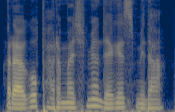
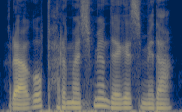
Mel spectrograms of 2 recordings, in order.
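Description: The two takes are said the same way.

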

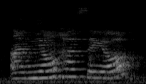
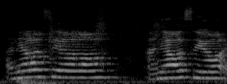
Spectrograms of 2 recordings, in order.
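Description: First: 안녕하세요 with distinct syllables, rising at the end; every sound pronounced. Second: 안녕하세요 quick and smooth, h dropped; fluent. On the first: Teacher repeats hello for learners, 안녕하세요 with each syllable distinct. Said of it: "pronounce every sound". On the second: Teacher repeats hello for learners, 안녕하세요 fast and fluent. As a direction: run 안녕하세요 together as one fluent word. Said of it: "sound as fluent as possible". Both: Shown as a demonstration.

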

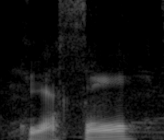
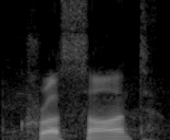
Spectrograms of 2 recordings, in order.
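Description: First: Croissant said the French way, "kwah-sohn"; French accent. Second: Croissant the American way, "kruh-SAHNT"; anglicised Croissant. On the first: Player toys with a fun word, French accent. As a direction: say croissant in French, dropping the final t. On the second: Player toys with a French word, anglicised Croissant. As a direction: say Croissant with English r and final t. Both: Shown as a demonstration. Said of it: "say in a French accent".

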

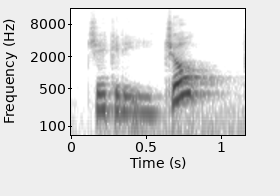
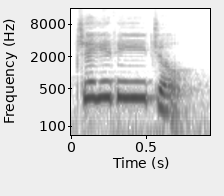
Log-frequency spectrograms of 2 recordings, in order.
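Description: First: Said in the usual way. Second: Jiggity jumps up high and loud; high bouncy jolt. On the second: Acted. Refrain, second take high.

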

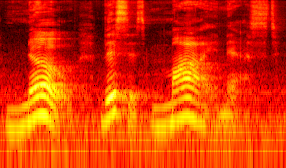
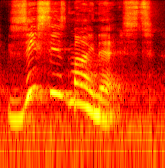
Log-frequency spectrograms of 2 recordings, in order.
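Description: First: Low, loud, slow retort; emphatic storybook squabble; indignant chicken. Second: Put-on high, loud, slow French-accented protest; storybook duck with French accent. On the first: Acted. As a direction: argue back firmly, punching each word. Chicken argues back. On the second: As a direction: claim it indignantly in a hammy French accent. Duck fights for the nest.

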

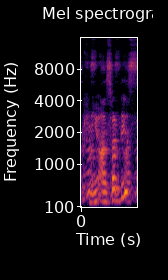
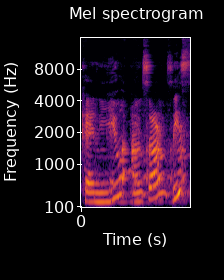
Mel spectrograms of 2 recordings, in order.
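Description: First: Said in the usual way. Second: Very slow, each word stretched; slow model phrase. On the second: Shown as a demonstration. Teacher modelling a question slowly for class. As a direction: drag the question out.

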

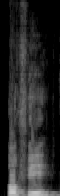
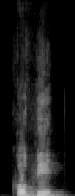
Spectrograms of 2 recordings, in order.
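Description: First: Said in the usual way. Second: "Coffee" with a high rising tune. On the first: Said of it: "değil". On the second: Shown as a demonstration. Teacher showing students the right intonation, rising "Coffee". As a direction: lift "Coffee" up at the end.

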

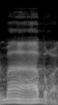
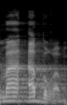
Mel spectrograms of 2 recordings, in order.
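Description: First: ما أبغى with the hamza softened, not fully stopped; eased hamza. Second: ما أبغى with a full, clear glottal stop on أ; full hamza. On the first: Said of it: "لا يحقق الهمزة". (ما أبغى بهمزة مسهلة) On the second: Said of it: "لا يقول". (ما أبغى بهمزة محققة خالصة) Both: Shown as a demonstration.

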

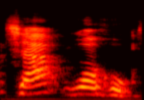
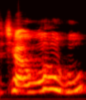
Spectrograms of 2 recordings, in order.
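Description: First: Said in the usual way. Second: The name said higher and louder; excited. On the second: Retold or imitated. Father proudly saying the new baby's name, excited and loud. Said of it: "Y en este momento dice".

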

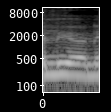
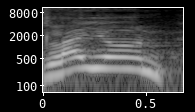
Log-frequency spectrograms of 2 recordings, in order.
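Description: First: Said in the usual way. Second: "Lion" said as English LAI-on, two syllables, higher; mock English "Lion"; English-style Lion. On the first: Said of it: "en vez de Leon". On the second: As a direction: say "Lion" like the English word instead of León. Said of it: "así como dice Jesus".

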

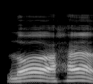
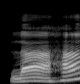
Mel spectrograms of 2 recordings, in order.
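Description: First: লহা with a thick, full ল; heavy lam. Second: লাহা with a thin, light ল; light lam. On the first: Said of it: "আল্লাহ লেখাটি মোটা করা হবে". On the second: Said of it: "যদি নিচে আসে তাহলে পাতলা করা হবে". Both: Shown as a demonstration.

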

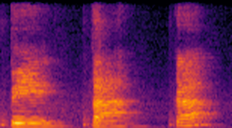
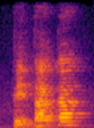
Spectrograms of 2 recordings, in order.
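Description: First: Petaca very slowly, broken into pe, ta, ca; syllable by syllable. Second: Said in the usual way. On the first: Shown as a demonstration. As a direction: spell out petaca in separate syllables. Mnemonic split into syllables. (petaca, sílaba por sílaba, muy despacio)

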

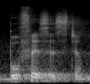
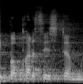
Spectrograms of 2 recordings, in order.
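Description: First: बुफे as "boo-FAY"; correct buffet system. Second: बफर as "buh-phar"; wrong buffet system. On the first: Teacher gives the correct term, बुफे as "boo-FAY". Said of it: "क्या कहते हैं". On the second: Teacher rejects the village form, बफर as "buh-phar". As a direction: put a false r ending on बफर. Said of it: "ना कि". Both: Shown as a demonstration.

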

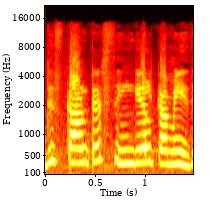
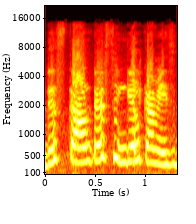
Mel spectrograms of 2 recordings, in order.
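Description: The two takes are said the same way.

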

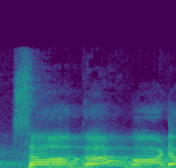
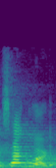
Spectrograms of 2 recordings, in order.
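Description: First: "सगवड़" slowly, four separate letter sounds; slow reading. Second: "सगवड़" short and joined up; all together. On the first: Teacher introduces the next word, "सगवड़" slowly sounded out. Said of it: "आप slowly पढ़ सकते हो". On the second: Teacher answers how to read it, "सगवड़" all together. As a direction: say "सगवड़" as one word. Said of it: "पूरा एक साथ में पढ़ना है". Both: Shown as a demonstration.

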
